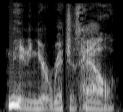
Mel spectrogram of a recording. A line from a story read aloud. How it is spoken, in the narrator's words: snorted Conan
